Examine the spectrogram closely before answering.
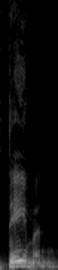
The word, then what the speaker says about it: daemon: And then he went off and had a little consultation with his conscience, his daemon, he called it. I think you actually pronounce it demon, but it means conscience for our purposes.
